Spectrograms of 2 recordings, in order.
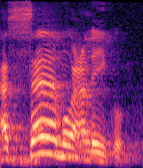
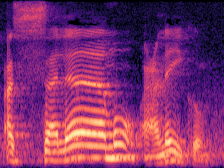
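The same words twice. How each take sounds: First: The first word drops the L sound. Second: The first word includes the L sound. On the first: A curse wishing death upon the listener. The speaker calls it wrong. "Lam alifnya tidak ada" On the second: A greeting wishing peace upon the listener. The speaker calls it right. "Salam yang benar ialah assalamu. Ada lam alif"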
